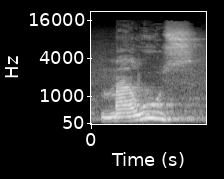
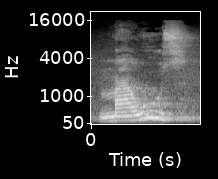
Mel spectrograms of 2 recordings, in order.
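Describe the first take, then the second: No difference in how they are said.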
